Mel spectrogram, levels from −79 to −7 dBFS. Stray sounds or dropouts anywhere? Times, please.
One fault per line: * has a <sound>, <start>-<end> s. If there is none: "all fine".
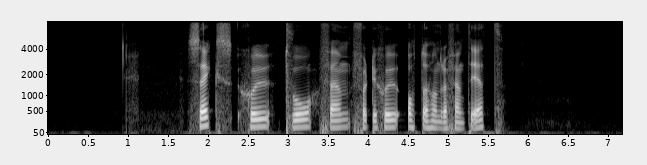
all fine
